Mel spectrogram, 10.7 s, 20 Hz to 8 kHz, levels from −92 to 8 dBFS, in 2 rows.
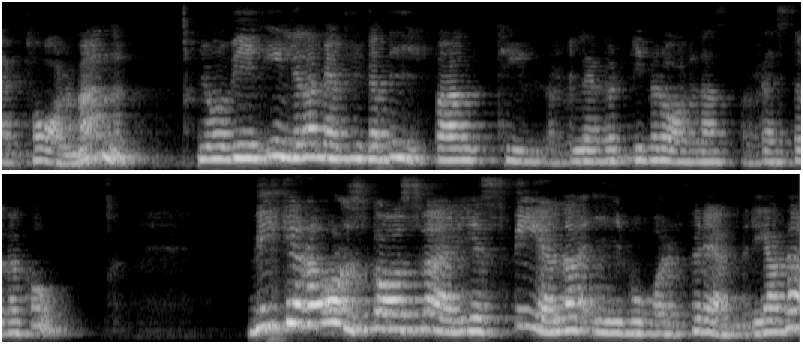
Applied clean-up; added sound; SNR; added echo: neural mask model DeepFilterNet 3.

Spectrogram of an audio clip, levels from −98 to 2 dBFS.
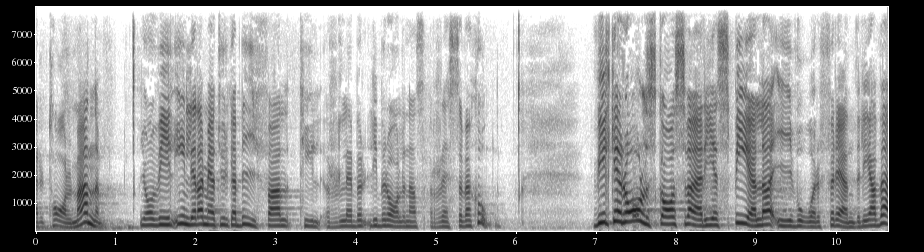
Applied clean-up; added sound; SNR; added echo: none; none; none; none.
